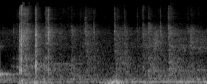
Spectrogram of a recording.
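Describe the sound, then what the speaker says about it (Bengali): Mundian and Andalusian pigeons coo softly close by, a low throaty call amid light rustling and a couple of sharp clicks. "মুন্ডিয়ান কবুতর এই যে অ্যান্ডালুজিয়ান"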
